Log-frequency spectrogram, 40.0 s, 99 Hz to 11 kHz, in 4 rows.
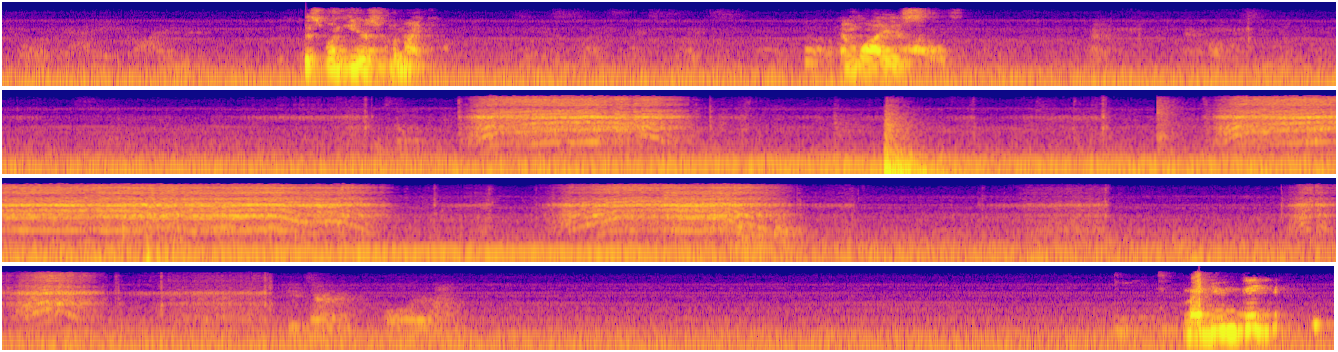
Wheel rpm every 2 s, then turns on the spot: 0, 0, 0, 0, 0, 0, 40, 50, 0, 60, 160, 50, 90, 10, 20, 20, 0, 0, 0, 0.
14-16 26-28 30-32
